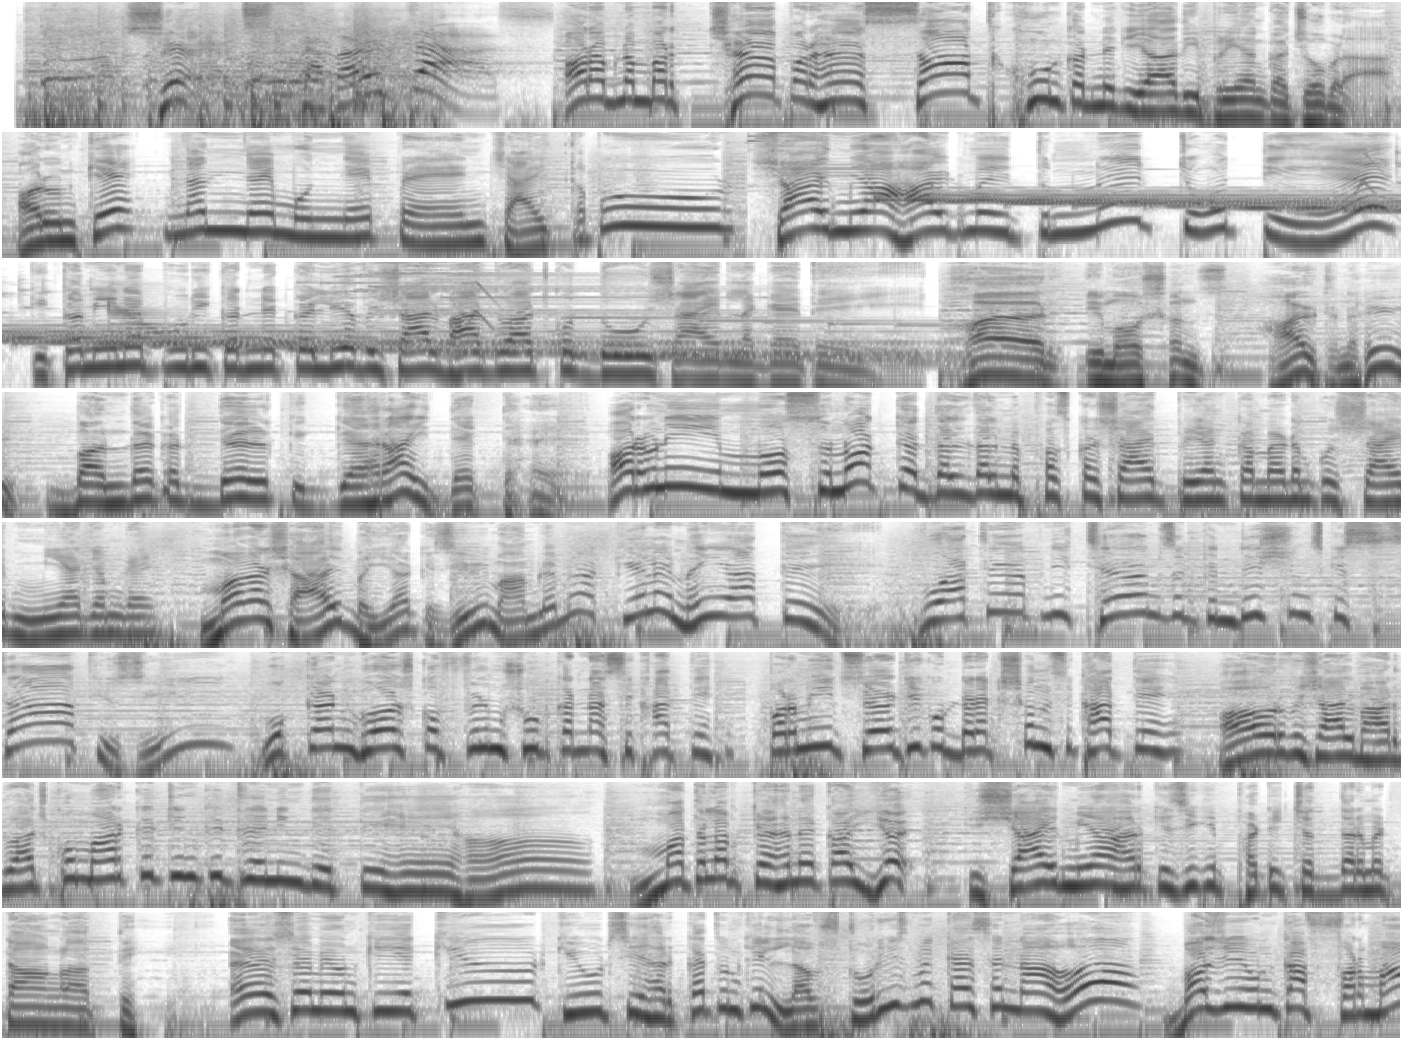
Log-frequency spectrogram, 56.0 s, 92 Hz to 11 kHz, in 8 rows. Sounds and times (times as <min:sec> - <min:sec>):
Music: 0:00.1 - 0:55.9
Speech: 0:00.6 - 0:55.9.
